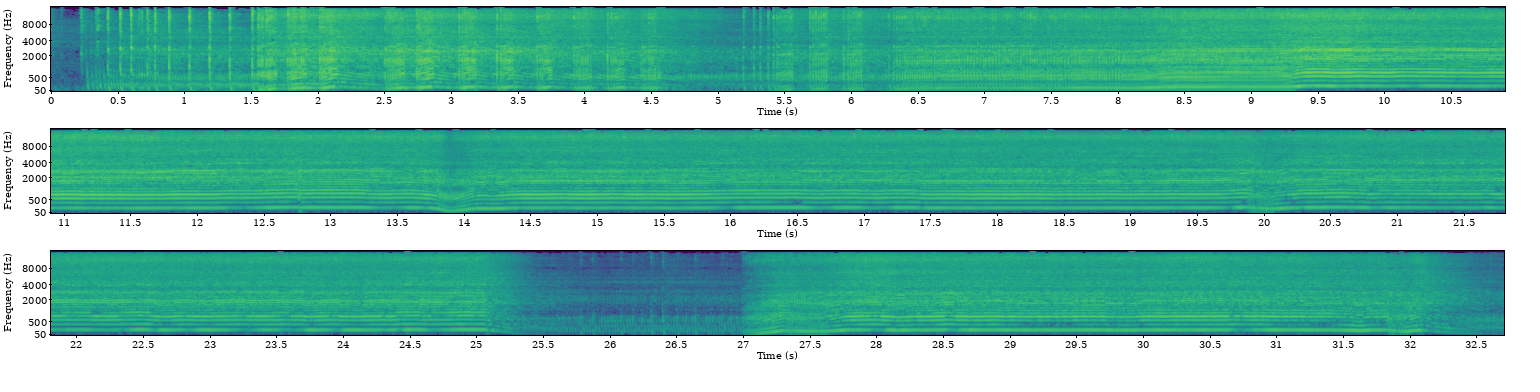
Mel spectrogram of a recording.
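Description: Chainsaw cutting through a poplar trunk during felling. It revs unevenly at first, then runs at steady full throttle, with the pitch dipping sharply twice. Near the end it drops to idle for about two seconds, then revs back up.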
